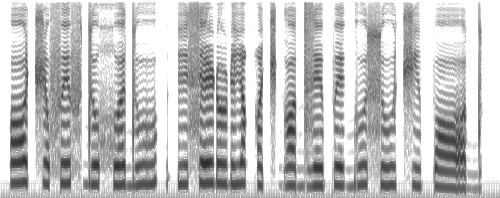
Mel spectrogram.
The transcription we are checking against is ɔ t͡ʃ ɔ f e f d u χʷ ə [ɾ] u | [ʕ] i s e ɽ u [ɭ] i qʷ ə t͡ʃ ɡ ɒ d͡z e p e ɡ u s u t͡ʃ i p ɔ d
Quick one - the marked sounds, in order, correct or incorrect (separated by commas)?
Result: incorrect, incorrect, incorrect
